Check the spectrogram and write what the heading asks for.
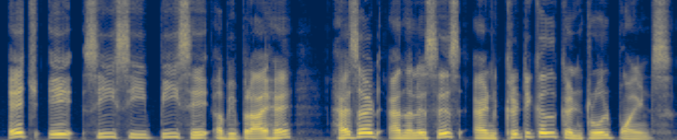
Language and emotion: Hindi, neutral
